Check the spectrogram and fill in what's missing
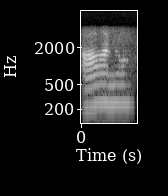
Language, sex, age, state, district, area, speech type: Malayalam, female, 30-45, Kerala, Kannur, urban, conversation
